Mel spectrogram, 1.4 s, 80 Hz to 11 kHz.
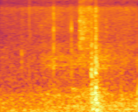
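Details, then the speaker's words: Nissan Micra (P1610 lock mode, not starting), remote key battery already replaced: a single quiet clunk as the doors lock on the remote; remote locking works only intermittently, unlock needing several presses. "ஆனால் இதில் இன்னொரு observations என்னென்னா, சில நேரம் work ஆகுது, சில நேரம் work ஆகலை."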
